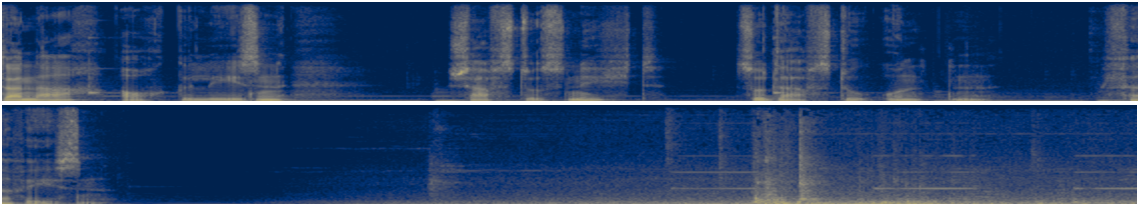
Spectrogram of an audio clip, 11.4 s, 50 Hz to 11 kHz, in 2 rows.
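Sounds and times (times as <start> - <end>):
speech: 0.0 - 6.2
low rumble of engines and machinery at a train station: 7.2 - 11.3
door sliding at a train station: 7.6 - 11.3.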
